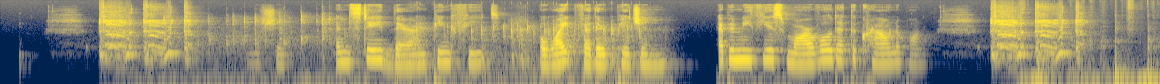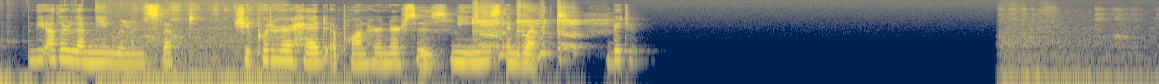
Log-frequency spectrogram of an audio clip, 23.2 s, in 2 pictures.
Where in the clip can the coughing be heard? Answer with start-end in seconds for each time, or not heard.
0.1-1.9, 9.1-10.8, 15.5-17.7.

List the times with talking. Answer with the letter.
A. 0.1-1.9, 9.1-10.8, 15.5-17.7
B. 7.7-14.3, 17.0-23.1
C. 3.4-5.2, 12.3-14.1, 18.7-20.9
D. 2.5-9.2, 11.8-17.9
D.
